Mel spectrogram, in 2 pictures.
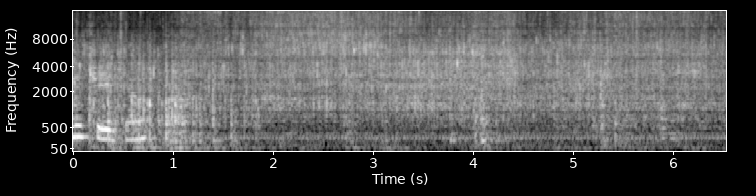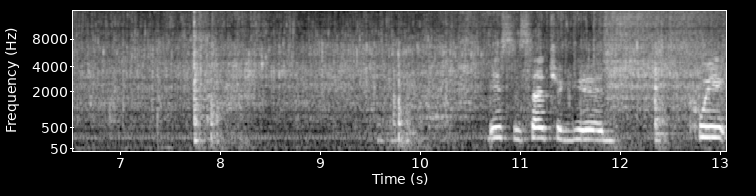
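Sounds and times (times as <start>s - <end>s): chicken sizzling in a skillet: 0.0s - 13.0s
fork scraping: 9.5s - 10.6s.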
